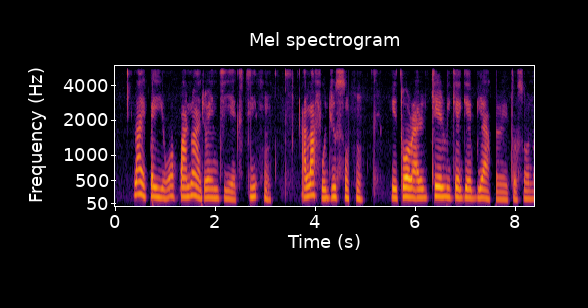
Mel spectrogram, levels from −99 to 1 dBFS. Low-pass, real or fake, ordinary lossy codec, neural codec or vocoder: 5.4 kHz; fake; none; vocoder, 44.1 kHz, 128 mel bands, Pupu-Vocoder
